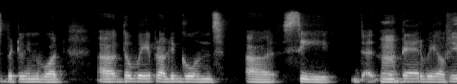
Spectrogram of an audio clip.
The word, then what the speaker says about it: Gond: So I think there are parallels between what the way probably Gonds see their way of you life. Call them Gonds. The actual pronunciation is Gond, not Gond. I think that's an anglicized way, but हाँ गोंद हिंदी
